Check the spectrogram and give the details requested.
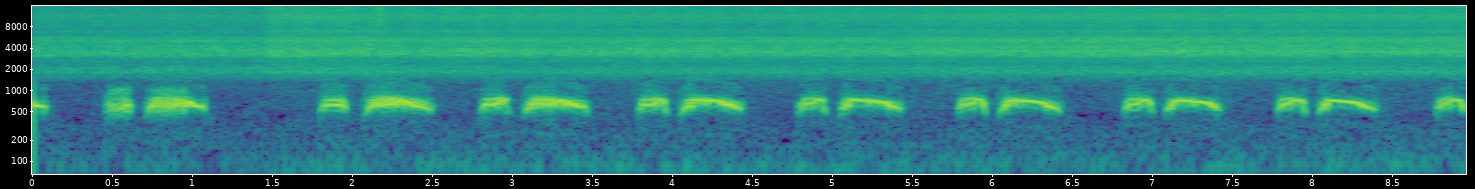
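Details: Spotted dove from Cà Mau, Vietnam, a decoy bird used to lure and fight rival wild doves, cooing steadily: soft low hollow notes in doubled pairs, a short note then a longer arched one, repeated about once per second over faint low hum.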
